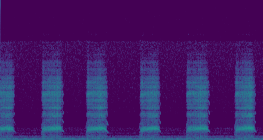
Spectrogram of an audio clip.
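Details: Wild barn owls in a pair bond. Six evenly paced raspy hissing screeches, roughly one per second, each breathy and noisy with a slight downturn at the end, over a low drone.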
